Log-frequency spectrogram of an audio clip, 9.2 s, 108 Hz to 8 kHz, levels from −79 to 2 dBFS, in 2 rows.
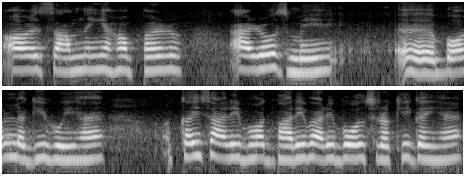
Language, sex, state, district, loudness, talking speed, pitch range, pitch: Hindi, female, Haryana, Rohtak, -14 LUFS, 130 wpm, 230-255 Hz, 245 Hz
